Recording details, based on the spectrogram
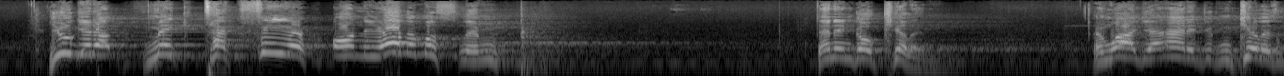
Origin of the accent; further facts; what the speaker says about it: Brooklyn, New York, United States; I'm from Brooklyn, maybe, you know, just because I'm not from the region, I can't really get it.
